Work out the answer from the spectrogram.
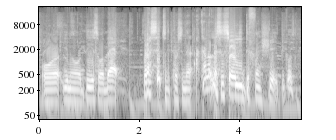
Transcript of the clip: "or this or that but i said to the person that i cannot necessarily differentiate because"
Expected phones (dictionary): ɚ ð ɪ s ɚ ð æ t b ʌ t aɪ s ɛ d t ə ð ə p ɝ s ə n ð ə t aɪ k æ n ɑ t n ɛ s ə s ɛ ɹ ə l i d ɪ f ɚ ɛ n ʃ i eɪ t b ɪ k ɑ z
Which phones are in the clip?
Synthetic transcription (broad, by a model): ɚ ð ɪ s ɚ ð æ t b ʌ t aɪ s ɛ d t ə ð ə p ɝ s ə n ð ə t aɪ k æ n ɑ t n ɛ s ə s ɛ ɹ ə l i d ɪ f ɚ ɛ n ʃ i eɪ t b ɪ k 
